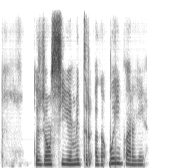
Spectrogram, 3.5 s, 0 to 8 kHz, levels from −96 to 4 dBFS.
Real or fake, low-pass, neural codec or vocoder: fake; 7.2 kHz; codec, 16 kHz, 4 kbps, X-Codec, HuBERT features, trained on LibriSpeech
